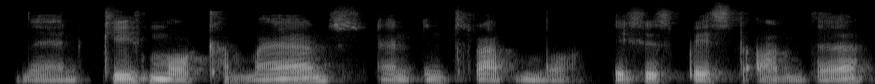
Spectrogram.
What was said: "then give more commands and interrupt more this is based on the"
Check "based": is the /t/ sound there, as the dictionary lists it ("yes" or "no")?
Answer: yes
